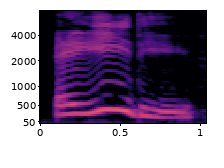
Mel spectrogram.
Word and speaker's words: Aoede: If you say the letters A, E, and D, AOEDE is how it's pronounced.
